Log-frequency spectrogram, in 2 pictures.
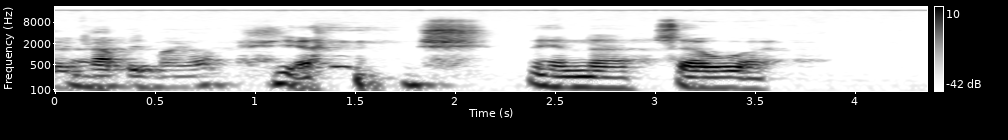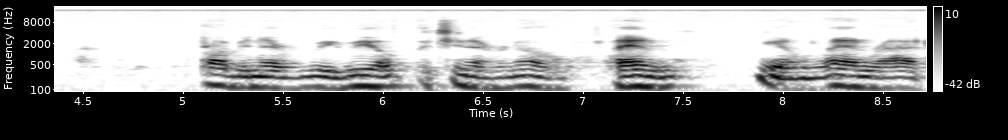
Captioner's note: laughs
